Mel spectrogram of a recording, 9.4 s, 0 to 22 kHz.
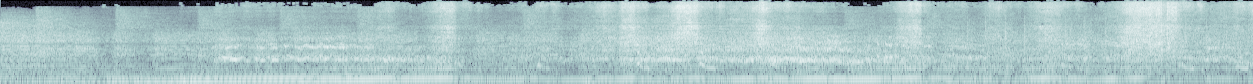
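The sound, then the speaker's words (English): Tires skidding on a boosted Nissan S13 hatchback with an SR20 engine swap, forged bottom end and 320 wheel horsepower on pump gas: a loud, continuous engine drone with wavering pitch under sustained tire squeal, with no talk. “Mike and his boosted S13 hatch with an SR20 swap. It's got a forged bottom end, 320 wheel horsepower on pump gas.”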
